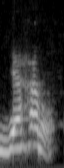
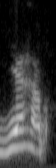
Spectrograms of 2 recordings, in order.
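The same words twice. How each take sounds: The two takes are said the same way.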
